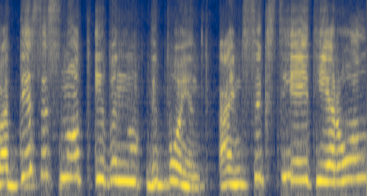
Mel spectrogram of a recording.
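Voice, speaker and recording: Her pitch high and swinging very widely, a woman talks at a fairly slow pace. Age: 60s. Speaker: rally speaker, tour guide. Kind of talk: protest rally speech. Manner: impassioned.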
